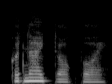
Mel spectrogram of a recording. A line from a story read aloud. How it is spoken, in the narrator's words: she said softly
